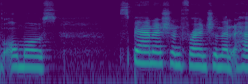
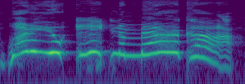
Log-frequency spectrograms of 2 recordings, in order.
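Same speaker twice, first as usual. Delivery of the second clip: full-volume, high-pitched baffled yell; exasperated shout; 17 dB louder, faster than usual. Retold or imitated. Dad's mind is completely blown, he shouts in bafflement. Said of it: "he just shouts".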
